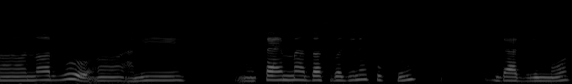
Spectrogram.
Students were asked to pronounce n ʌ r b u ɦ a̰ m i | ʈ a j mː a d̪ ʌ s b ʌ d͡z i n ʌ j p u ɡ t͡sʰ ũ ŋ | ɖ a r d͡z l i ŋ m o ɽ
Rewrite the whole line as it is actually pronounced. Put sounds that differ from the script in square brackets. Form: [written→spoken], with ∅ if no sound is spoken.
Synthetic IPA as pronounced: n ʌ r b u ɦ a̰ m i | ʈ a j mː a d̪ ʌ s b ʌ d͡z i n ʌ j p u ɡ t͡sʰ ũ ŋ | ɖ a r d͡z l i ŋ m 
